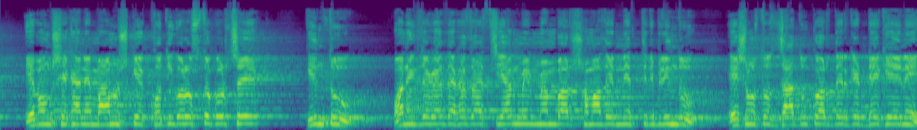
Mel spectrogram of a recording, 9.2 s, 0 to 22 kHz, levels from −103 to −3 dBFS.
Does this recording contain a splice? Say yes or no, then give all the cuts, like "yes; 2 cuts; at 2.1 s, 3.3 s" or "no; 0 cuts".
no; 0 cuts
